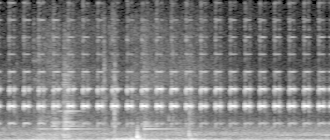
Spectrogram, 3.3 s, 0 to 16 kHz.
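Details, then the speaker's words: Toptes PT210S combustible gas leak detector at a small emulated gas leak in a caravan, barely audible hiss: rapid, even high-pitched beeping, about three per second, as the detector alarms at the leak. "oh you can he we're beeping already so you can barely hear that it's the smallest leak that I could emulate you can barely hear it"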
